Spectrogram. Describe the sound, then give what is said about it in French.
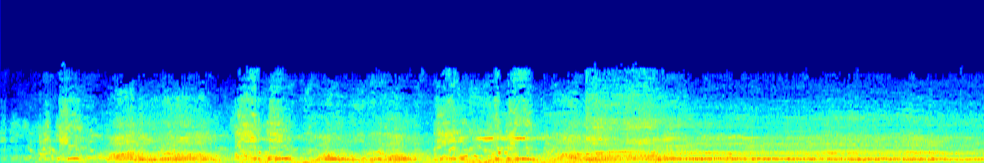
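Pro-democracy demonstrators in Hong Kong fill the air with loud crowd noise during their annual Tuesday march. Many voices shout and cry out together, with chatter mixed in and no letup. “partons pour Hong Kong, où mardi, comme chaque année, des militants de la démocratie ont manifesté, vous les entendez.”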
